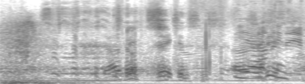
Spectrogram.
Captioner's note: person laughing; group talking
